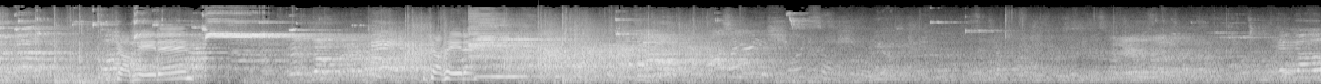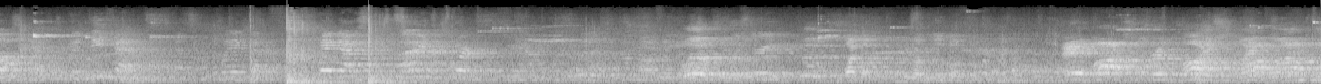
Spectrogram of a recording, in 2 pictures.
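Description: Boys and young people talk and call out across the echoing gym.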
